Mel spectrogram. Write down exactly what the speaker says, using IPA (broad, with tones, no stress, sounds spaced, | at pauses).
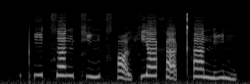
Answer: pʰ i˥ t͡s a˥ n t͡ɕ i˧˥ ŋ t͡sʰ ɑ̰˨˩ ʊ̯ ɕ j ä˥ x ä̰˨˩ kʰ a˥˧ n i˥˩ n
